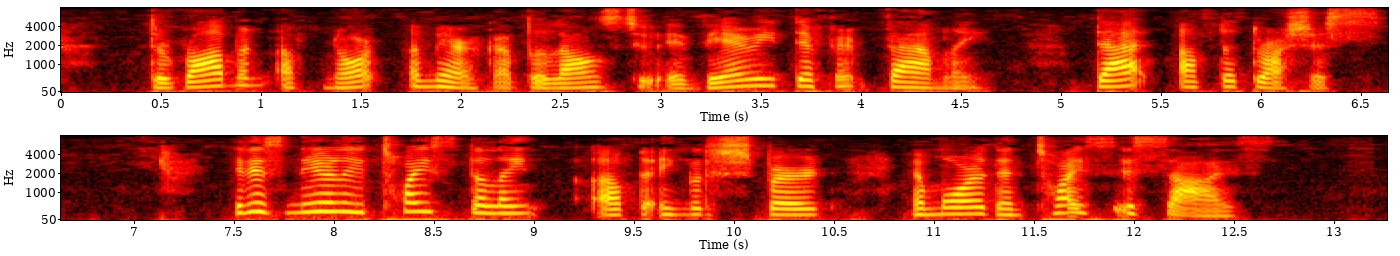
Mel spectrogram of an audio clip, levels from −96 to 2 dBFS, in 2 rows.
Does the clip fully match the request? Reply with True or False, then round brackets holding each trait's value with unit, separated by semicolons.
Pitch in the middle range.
False (210 Hz)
